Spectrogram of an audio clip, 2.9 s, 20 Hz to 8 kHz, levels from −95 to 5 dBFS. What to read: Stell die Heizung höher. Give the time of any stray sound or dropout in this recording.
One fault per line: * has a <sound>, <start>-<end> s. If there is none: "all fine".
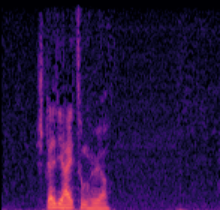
all fine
